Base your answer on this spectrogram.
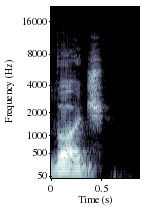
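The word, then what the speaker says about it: Łódź: and it was called The Chronicle of the Lodz, L-O-D-Z, pronounced Vudge, ghetto.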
